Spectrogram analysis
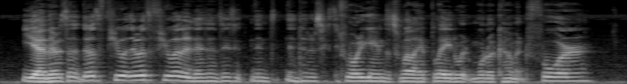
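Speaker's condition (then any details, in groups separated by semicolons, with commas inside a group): Cerebral palsy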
